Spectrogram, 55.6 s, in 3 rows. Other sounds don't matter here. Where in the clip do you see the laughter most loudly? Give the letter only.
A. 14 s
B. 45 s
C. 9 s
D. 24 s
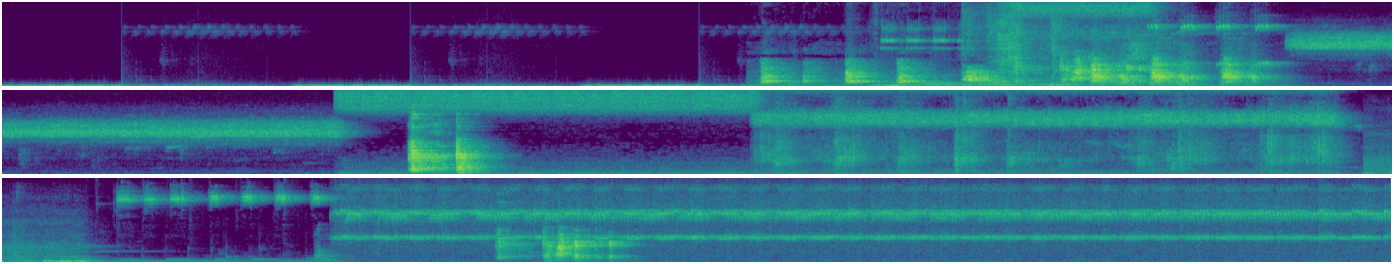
D.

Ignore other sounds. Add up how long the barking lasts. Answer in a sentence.
You can hear the barking for 7 seconds altogether.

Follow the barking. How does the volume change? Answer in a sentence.
The volume of the barking goes up.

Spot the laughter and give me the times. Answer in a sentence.
You can hear the laughter from 13.4 to 15.3 s, from 23.9 to 24.8 s and from 43.6 to 45.4 s.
